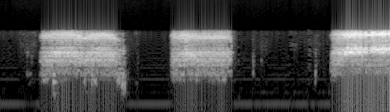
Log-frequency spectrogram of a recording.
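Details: Nest-box barn owl in May, second egg hatched and two still to go: three flat, breathy hissing screeches of about one second each, separated by short silences, the last one louder.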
